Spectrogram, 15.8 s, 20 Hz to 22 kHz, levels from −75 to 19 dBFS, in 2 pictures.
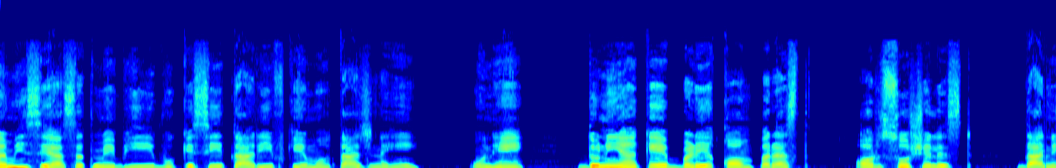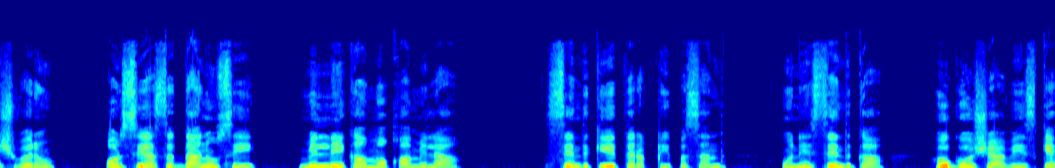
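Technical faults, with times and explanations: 7.83 s, gap between stream segments: right there the speech drops out for roughly 14 ms, a tiny hole of dead silence with hard edges on both sides, so you hear a quick tick or stutter. The timestamps of two consecutive stream segments don't quite meet, and the player pads the missing stretch with silence. Its position fits a boundary between 4-second segments. Nothing is actually lost from the speech; the clip just gets about 14 ms longer.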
